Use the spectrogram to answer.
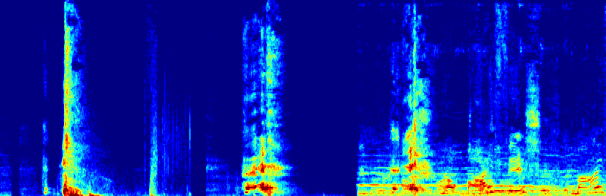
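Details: Sudden explosive sneezes followed by voice and background music; ordinary sneezing.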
